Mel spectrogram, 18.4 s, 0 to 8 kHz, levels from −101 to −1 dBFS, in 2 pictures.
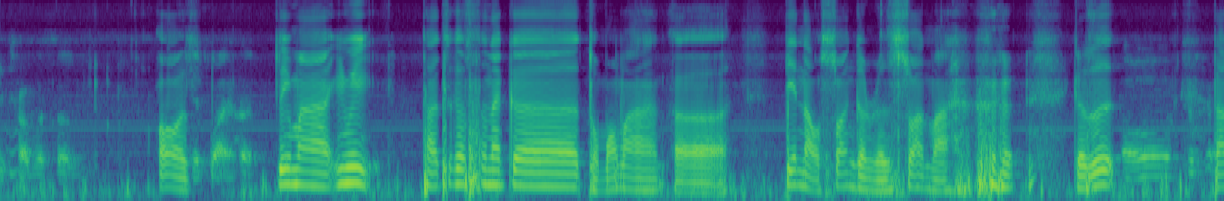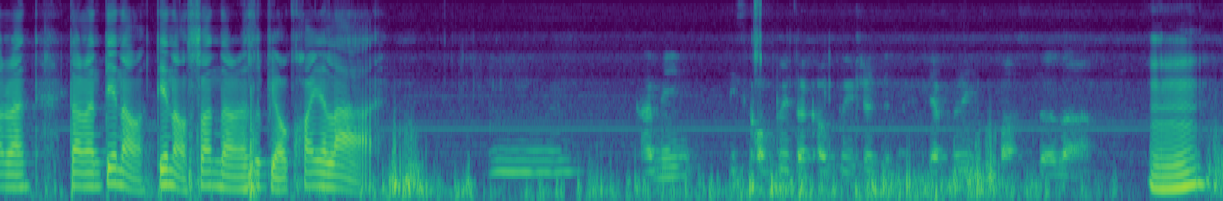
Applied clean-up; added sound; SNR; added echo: none; none; none; none.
